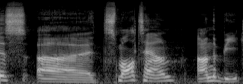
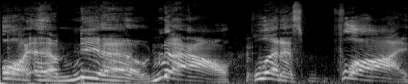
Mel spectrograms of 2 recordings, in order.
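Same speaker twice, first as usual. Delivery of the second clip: very slow, loud grand action-hero voice; mock Neo; 4 semitones higher, 4 dB louder, much slower than usual. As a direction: drag out every word like a hammy Neo. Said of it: "weird Keanu Reeves impersonation".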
